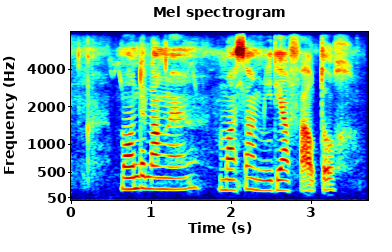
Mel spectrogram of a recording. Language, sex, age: Afrikaans, female, 18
